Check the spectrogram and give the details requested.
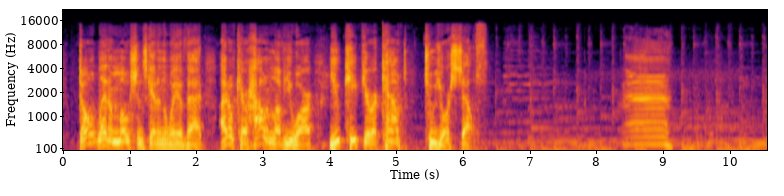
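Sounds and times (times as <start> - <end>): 
speech: 0.2 - 6.4
person imitating a goat bleat: 8.4 - 9.3.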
